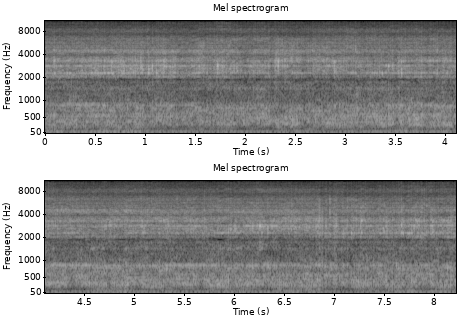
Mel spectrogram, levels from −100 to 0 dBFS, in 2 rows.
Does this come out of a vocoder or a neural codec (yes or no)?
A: yes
